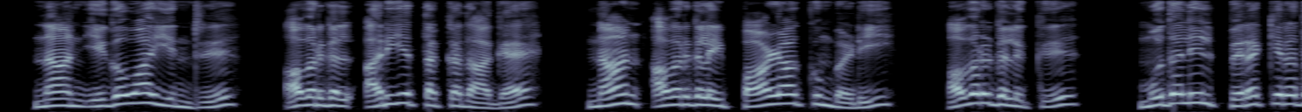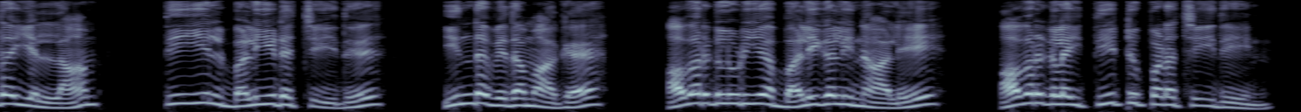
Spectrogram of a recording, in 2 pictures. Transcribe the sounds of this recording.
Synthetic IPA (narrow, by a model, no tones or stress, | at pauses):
naːnjɛɣoːʋaːɛndrɯ | ʔɐʋɐɾɣɐɭɐɾɪjɐt̪ːɐkːɐðaːɣɐ | naːnɐʋɐɾɣɐɭɐɪpːaːɻaːkːɯmbɐɽi | ɐʋɐɾɣɐɭɯkːɯ | mʊðɐlɪlpɪrɐkːɪrɐðɐjɛlːa̰ːm | t̪iːjɪlbɐlɪjɪɽɐt͡ʃːɛjðɯ | ɪnd̪ɐʋɪðɐmaːɣɐ | ɐʋɐɾɣɐɭɯɽɐjɐbɐɭɪɣɐɭɪnaːleː | ɐʋɐɾɣɐɭɐɪt̪ːiːʈːɯpːɐɽɐt͡ʃːɛjðeːn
